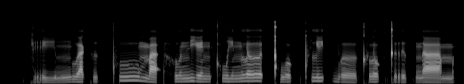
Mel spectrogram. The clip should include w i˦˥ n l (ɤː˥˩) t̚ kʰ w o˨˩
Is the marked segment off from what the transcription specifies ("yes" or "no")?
no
